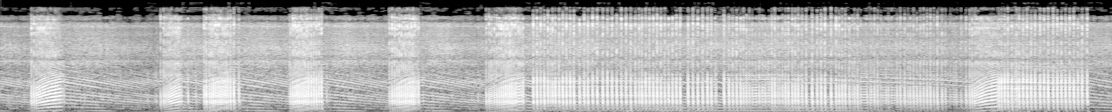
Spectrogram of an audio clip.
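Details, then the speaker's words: Old chainsaw with a removable head and a badly deteriorated carb, spark present, given a little fuel: catches in short revving bursts, runs ragged at speed, then sags off. Owner suspects a bad fuel system, possibly sucking air. "We got a FUBAR fuel system. We could be sucking air, which is a very, very possible."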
